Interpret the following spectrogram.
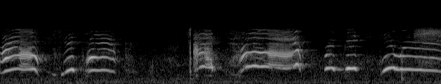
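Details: Keeshond puppies indoors give a run of high, whining yelps in short bursts, each rising then sliding down, with several pauses between cries.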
